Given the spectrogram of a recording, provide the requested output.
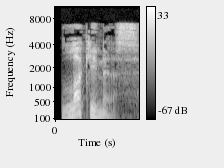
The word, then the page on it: luckiness: British English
